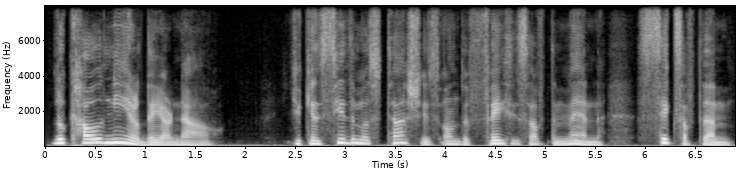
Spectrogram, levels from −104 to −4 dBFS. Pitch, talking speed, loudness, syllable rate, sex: 150 Hz, 165 wpm, -19 LUFS, 4.1 syllables/s, male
